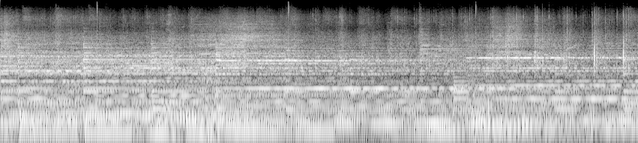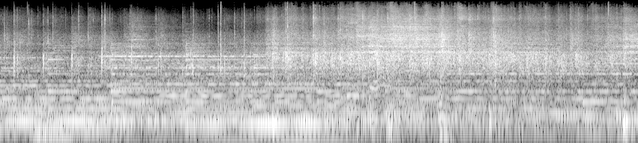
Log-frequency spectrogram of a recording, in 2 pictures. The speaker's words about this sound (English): I think there's still a few more people coming. Let's keep clapping. Come on, let's keep clapping. Let's keep clapping. Let's keep clapping. Come on, let's celebrate as people are coming.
